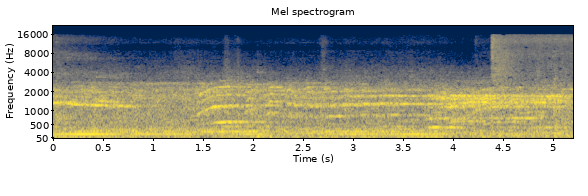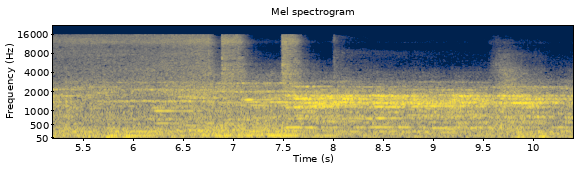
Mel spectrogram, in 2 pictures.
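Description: Ghost train dark ride: the ride car running along its track under a steady low hum, with the ride's eerie sound effects of wailing, gliding tones, and short bursts of hiss several times.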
